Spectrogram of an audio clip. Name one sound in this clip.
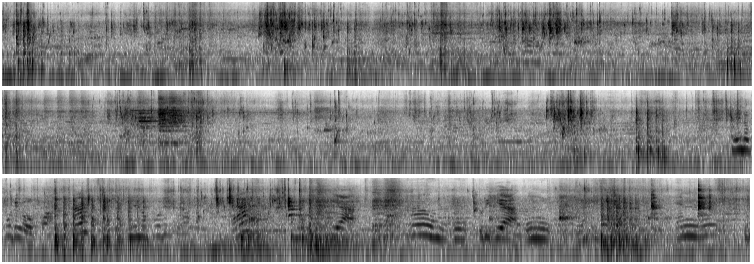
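Water sloshes and splashes as hands stir fish in a metal bowl.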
